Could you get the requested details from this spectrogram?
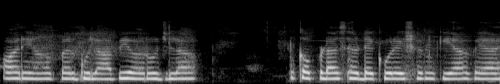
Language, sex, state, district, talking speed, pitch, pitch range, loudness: Hindi, female, Jharkhand, Palamu, 145 wpm, 265 Hz, 260-270 Hz, -15 LUFS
